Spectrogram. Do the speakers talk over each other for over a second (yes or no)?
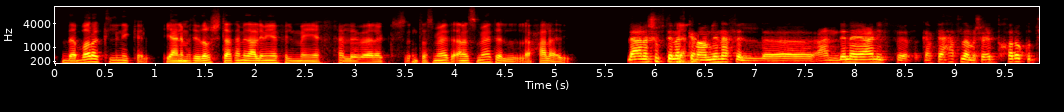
no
